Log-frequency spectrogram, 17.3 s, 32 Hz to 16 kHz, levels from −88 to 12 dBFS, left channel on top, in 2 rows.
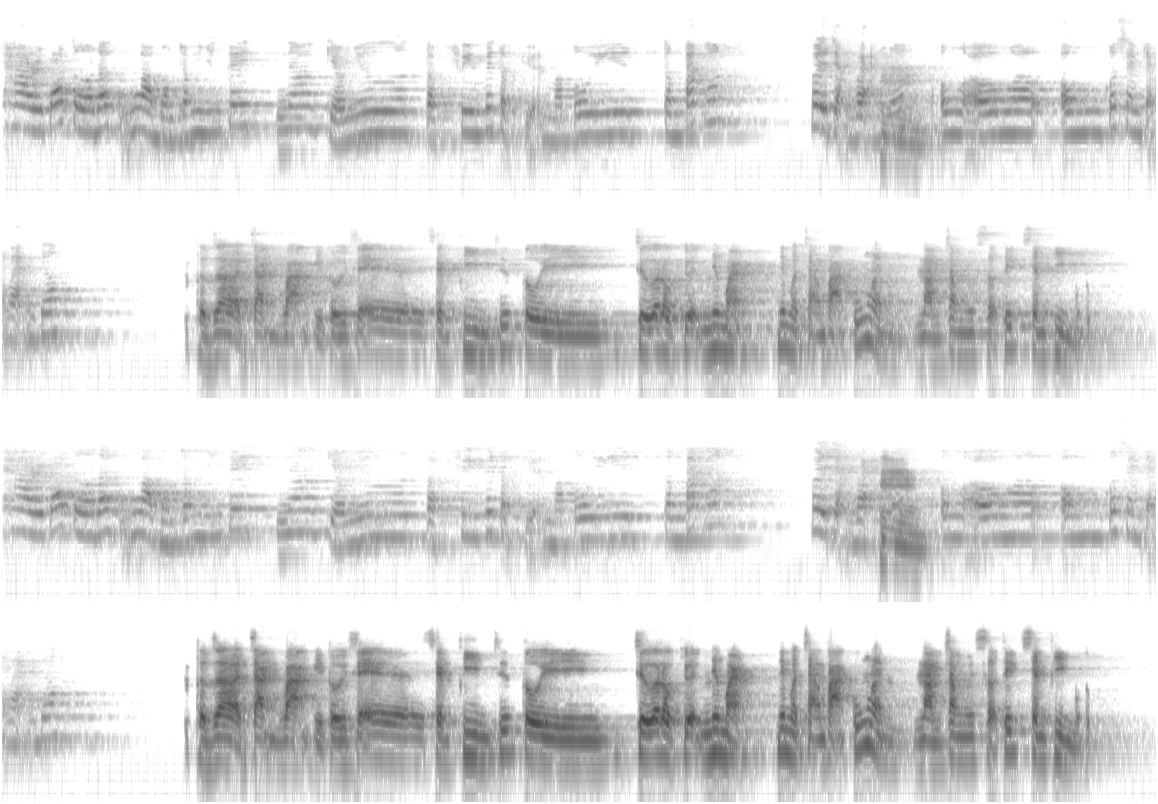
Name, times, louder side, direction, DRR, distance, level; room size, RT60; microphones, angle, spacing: voice 1, 0.0-5.4 6.1-9.1, left 3 dB, 65° left, 1.0 m, -46 dB
voice 2, 10.1-16.8, right 9 dB, 60° right, 0.3 m, -30 dB
13.0 x 12.0 x 4.8 m
head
